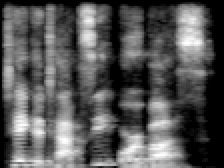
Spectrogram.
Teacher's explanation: notice the rising intonation on Taxi the first choice and falling intonation on bus the second choice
